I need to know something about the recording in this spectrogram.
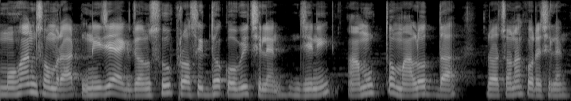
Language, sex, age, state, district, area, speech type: Bengali, male, 60+, West Bengal, Nadia, rural, read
